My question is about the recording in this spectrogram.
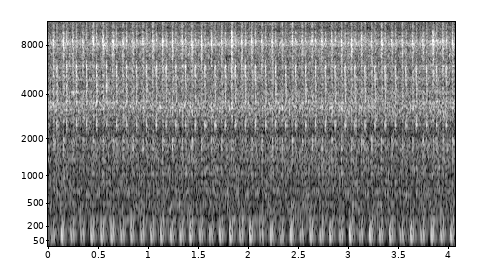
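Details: Honda Beat FI 2017 scooter at idle: a coarse, rattly drone pulsing about twice a second, a rough sound from the CVT.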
